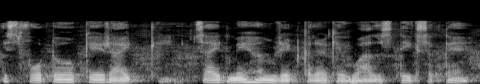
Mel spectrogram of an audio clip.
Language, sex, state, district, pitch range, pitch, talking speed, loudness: Hindi, male, Assam, Sonitpur, 85-105 Hz, 95 Hz, 175 wpm, -16 LUFS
